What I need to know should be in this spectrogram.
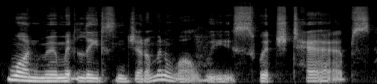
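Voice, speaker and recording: A woman's voice: sits low, a little slow, vocal fry, mellow. Upbeat woman hosting a chat. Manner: upbeat, brief interjections. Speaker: podcast host. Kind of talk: casual chat.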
